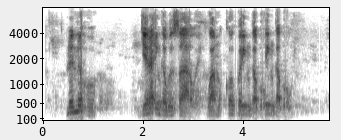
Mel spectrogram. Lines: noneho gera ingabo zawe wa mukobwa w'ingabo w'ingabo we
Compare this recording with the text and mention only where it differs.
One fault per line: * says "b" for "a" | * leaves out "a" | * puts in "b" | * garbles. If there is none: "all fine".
all fine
